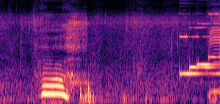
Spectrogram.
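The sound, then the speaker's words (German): A bright mobile phone notification chime of a few quick rising electronic tones, signalling that the phone has found a new Wi-Fi network while its owner walks along, sounds near the end, after a brief low humming vocal sound and quiet background rustle. “Mann, was bimmelt hier dauernd? Ich muss mein Handy umstellen. Der gibt immer Zeichen, wenn er ein WLAN findet.”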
